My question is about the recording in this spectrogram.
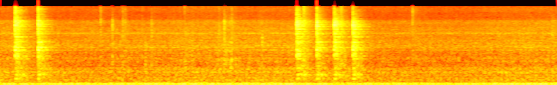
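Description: Sharp taps against a frying pan as spice powder is tapped out of a packet: two near the start, then four quick ones about three seconds in. A steady low hum runs underneath.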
